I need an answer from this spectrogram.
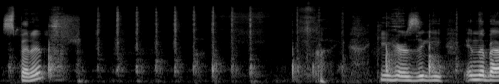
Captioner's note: knife chopping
